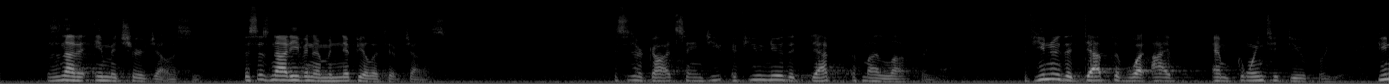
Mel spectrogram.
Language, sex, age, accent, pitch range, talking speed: English, male, 40-59, American, 125-180 Hz, 190 wpm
